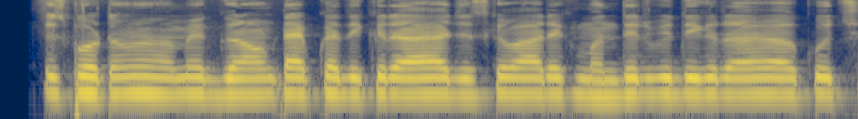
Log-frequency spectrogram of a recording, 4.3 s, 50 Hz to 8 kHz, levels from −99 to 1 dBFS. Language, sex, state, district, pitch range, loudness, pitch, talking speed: Hindi, male, Haryana, Rohtak, 145-150 Hz, -15 LUFS, 145 Hz, 280 wpm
